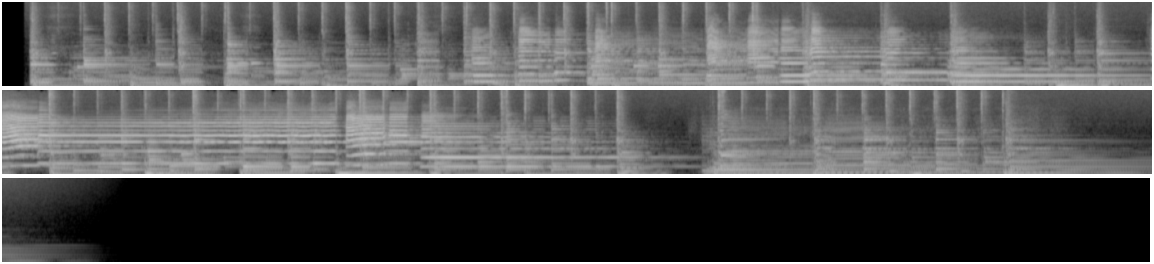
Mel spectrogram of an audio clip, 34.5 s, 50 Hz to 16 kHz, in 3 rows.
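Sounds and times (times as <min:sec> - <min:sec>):
soft guitar: 0:00.3 - 0:23.8.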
